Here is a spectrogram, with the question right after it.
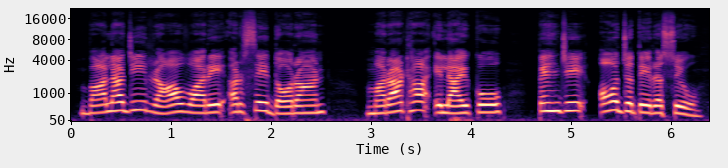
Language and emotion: Sindhi, neutral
